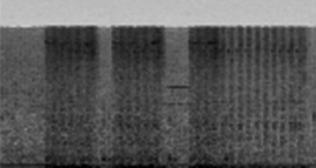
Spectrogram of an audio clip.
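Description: Rapid aircraft cannon fire in a combat flight video game, a dense sustained burst of fast repeating shots that stops briefly and then resumes, loud and continuous.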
